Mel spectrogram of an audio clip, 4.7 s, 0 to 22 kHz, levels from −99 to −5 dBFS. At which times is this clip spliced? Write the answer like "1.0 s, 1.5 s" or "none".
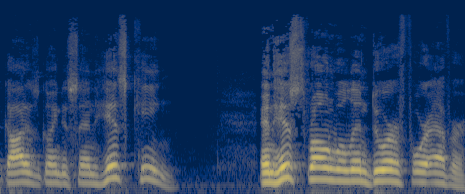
none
